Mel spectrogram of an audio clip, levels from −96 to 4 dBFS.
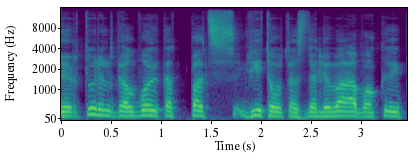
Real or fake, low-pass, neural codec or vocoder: fake; 14.4 kHz; codec, 32 kHz, 1.9 kbps, SNAC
